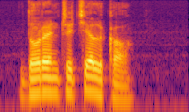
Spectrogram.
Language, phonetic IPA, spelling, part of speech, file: Polish, [ˌdɔrɛ̃n͇t͡ʃɨˈt͡ɕɛlka], doręczycielka, noun, Pl-doręczycielka.ogg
